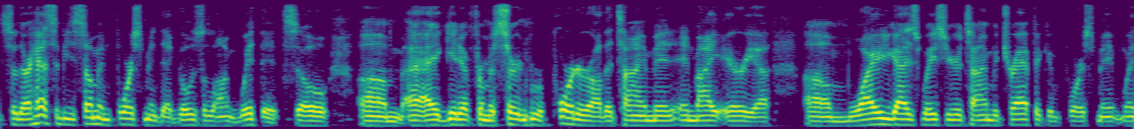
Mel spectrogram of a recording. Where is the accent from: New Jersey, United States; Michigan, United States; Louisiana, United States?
Michigan, United States; Detroit; also born or lived in Southfield, Michigan; I grew up in the Detroit and Southfield area. So I grew up in Metro Detroit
